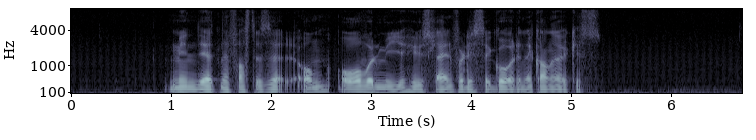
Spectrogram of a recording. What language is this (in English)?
Norwegian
